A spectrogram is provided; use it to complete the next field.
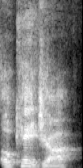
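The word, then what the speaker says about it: Okja: This is a reae film that the proper pronunciation is. Okay, jaw.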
